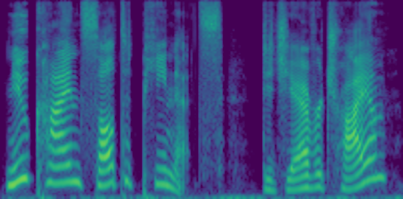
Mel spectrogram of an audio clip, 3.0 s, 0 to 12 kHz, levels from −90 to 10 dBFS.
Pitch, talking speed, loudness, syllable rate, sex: 250 Hz, 180 wpm, -19 LUFS, 4.7 syllables/s, female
